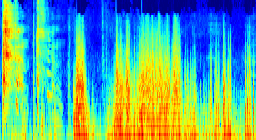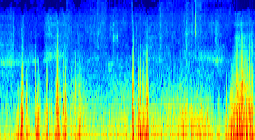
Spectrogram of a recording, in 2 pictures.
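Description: Wind buffeting a phone's microphone in gusts, with short knocks of footsteps on wooden boardwalk steps. A brief vocal sound comes in the first second.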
